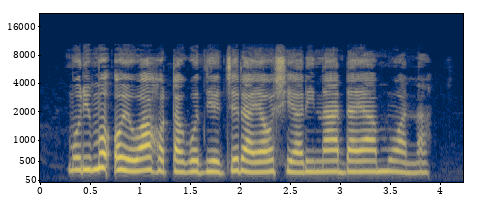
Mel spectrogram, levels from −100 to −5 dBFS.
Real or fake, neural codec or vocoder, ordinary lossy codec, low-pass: real; none; none; none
